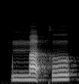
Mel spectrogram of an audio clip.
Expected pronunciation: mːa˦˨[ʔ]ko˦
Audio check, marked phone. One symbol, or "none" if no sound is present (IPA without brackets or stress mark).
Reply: ʔ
